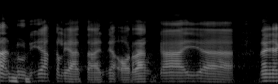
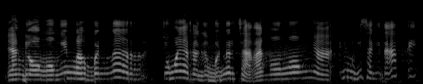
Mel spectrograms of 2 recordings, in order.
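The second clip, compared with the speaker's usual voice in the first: high-pitched airing of a grievance; complaining child; 7 semitones higher than usual. Acted. Child hurt by how mother talks, complaining. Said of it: "Kata begitu dia ngadu tuh orang-orang".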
